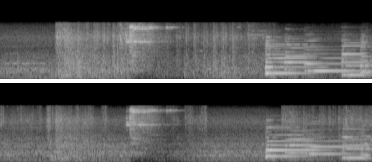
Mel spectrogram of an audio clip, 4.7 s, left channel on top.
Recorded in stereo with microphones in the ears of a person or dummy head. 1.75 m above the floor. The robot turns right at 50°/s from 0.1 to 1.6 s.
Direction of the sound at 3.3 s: 30° left (ahead or behind).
